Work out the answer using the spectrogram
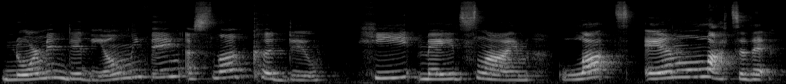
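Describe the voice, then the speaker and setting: A woman teacher reading a picture book to children in a slow, expressive way, with informal asides to her pupils. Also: sits high. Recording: roomy, echoey sound.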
